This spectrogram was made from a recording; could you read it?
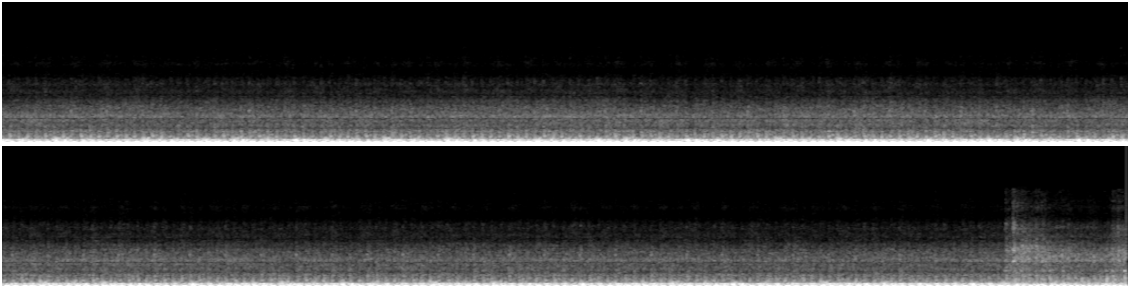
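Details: Air-cooled Deutz diesel started on glow plugs after reassembly with new fuel pump, new head gaskets, heads torqued, intake and exhaust refitted; fires and settles into steady, even clatter at idle, no misses or knocks; healthy.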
